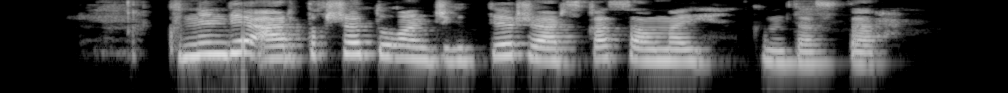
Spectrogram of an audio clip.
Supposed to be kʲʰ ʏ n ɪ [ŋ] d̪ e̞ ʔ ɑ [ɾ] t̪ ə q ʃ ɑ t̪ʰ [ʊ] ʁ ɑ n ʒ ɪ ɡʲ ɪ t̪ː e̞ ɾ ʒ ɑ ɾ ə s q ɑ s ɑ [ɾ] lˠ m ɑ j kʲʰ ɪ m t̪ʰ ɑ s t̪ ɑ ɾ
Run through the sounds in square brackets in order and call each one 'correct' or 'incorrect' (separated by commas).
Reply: incorrect, correct, incorrect, incorrect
